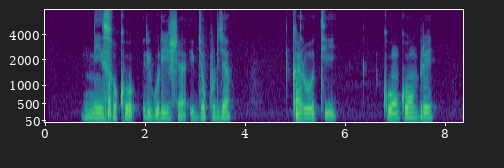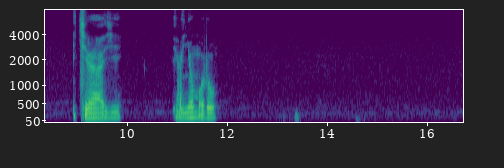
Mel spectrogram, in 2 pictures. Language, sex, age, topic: Kinyarwanda, male, 18-24, finance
